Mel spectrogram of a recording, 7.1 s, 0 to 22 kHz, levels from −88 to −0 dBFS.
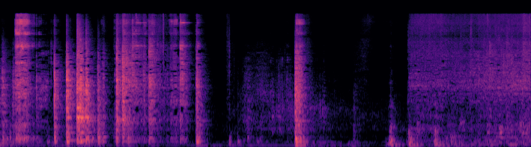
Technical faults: HE-AAC compression

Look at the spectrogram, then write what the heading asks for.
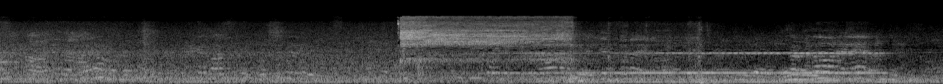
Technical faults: transcoding between lossy codecs

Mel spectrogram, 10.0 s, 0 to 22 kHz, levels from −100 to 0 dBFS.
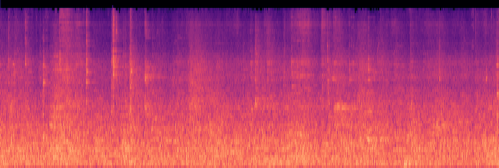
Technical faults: none

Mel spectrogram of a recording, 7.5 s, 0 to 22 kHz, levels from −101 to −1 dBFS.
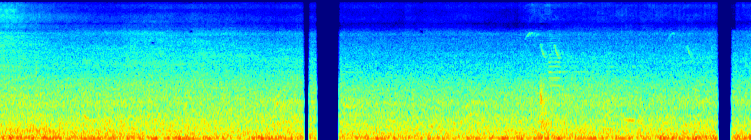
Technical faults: digital broadcast dropout

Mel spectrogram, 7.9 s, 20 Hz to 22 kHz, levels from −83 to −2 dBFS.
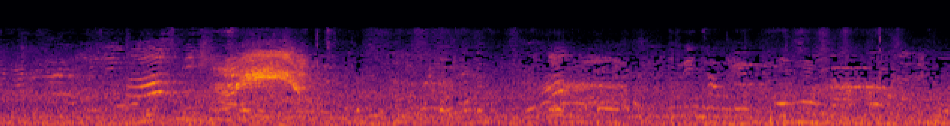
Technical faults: AAC compression

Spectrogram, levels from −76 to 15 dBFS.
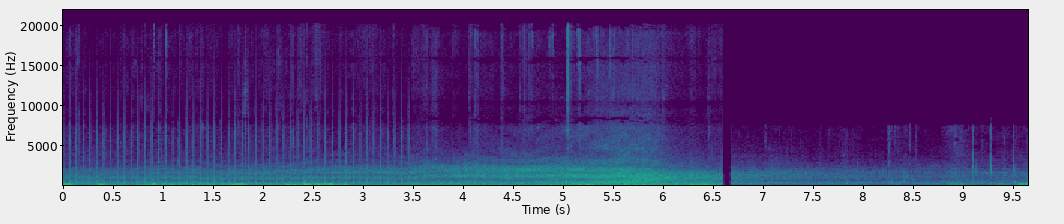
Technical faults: train of clicks; input switched to a poorer device

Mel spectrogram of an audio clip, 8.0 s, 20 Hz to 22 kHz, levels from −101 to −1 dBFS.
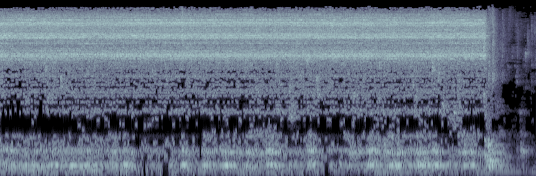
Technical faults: generation loss

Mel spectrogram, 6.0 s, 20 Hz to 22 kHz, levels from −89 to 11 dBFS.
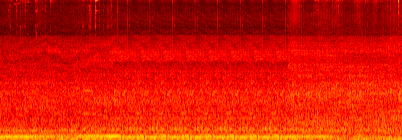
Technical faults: broken-record loop

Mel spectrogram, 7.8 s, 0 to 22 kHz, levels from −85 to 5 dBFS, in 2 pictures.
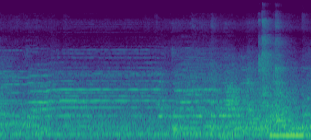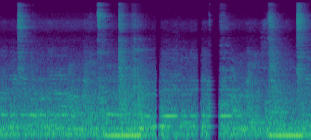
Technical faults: short stall from a late packet; call audio freeze

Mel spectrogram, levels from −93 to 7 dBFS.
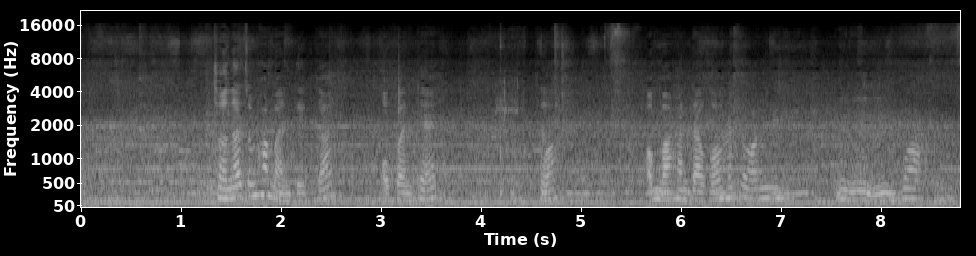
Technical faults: compressed frames skipped

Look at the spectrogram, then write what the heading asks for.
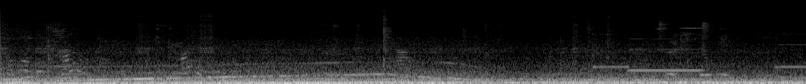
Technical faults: none

